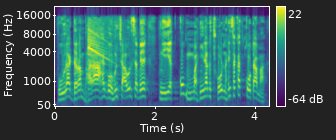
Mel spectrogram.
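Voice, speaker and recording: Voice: sits high, lively intonation, moderate pace, a bit bright. A performer voicing a cantankerous, lazy village uncle in an Awadhi comedy cartoon, scolding and rambling with stubborn, abusive bluster. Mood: angry, threatening. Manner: blustering, scolding, rambling rants full of abuse.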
